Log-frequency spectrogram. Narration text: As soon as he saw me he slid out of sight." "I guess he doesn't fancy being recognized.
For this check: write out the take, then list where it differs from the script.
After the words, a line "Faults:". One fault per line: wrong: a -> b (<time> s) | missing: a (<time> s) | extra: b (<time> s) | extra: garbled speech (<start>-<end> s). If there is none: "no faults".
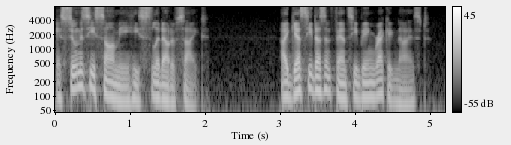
As soon as he saw me he slid out of sight." "I guess he doesn't fancy being recognized.
Faults:
no faults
